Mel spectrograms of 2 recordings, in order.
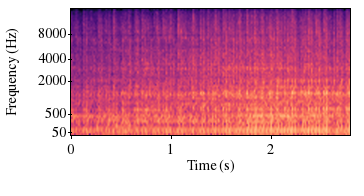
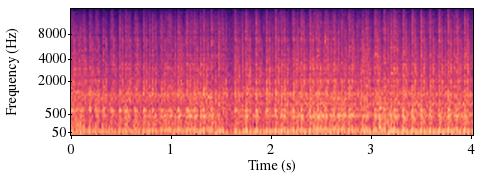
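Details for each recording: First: Yamaha outboard running on a water supply, warmed up, after an earlier stall the owner blamed on leftover fogging oil. Smooth, steady, even idle with a low beat and no knocks or misses; runs well, normal idle. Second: Yamaha outboard just started on the water hose, idling with an uneven, lumpy beat for several seconds, then stalling abruptly; the owner thinks fogging oil is still inside, and after a restart and warm-up it idled well.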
